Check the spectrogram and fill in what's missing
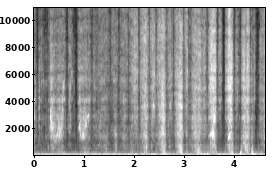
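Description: Fingertips and nails quickly scratch and rub the padded sleeve and cuff of a worn beige quilted nylon puffer jacket. Bright, hissy swishes and scratches come in fast, uneven bursts over a steady low rumble, each stroke fading quickly.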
